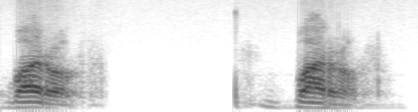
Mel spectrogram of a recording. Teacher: So I said that in American accent, when we have 2 T's together, it becomes like a D sound that comes from our throat.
